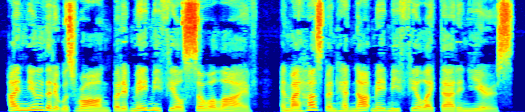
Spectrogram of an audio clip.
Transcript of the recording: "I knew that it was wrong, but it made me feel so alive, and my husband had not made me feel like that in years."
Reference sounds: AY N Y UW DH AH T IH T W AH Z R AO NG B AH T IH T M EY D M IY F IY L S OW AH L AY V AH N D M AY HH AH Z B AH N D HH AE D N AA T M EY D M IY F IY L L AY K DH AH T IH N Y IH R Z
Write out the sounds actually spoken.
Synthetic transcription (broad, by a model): AY N Y UW DH AH T IH T W AH Z R AO NG B AH T IH T M EY D M IY F IY L S OW AH L AY V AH N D M AY HH AH Z B AH N D HH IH D N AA T M EY D M IY F IY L L AY K DH AH T IH N Y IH R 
